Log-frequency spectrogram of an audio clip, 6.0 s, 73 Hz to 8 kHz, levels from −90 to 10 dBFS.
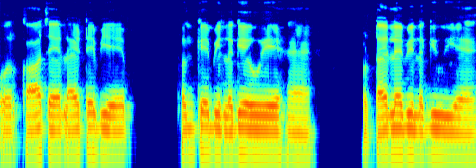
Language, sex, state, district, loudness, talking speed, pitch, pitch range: Rajasthani, male, Rajasthan, Churu, -16 LUFS, 170 wpm, 105 Hz, 100-110 Hz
